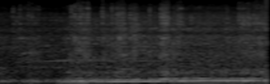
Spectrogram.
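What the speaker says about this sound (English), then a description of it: "When he tries to start it, he's blowing flames out of that exhaust." A demolition derby car's engine catches and climbs into a steady rising rev, close and loud, with flames blowing from the exhaust, alone without talk.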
